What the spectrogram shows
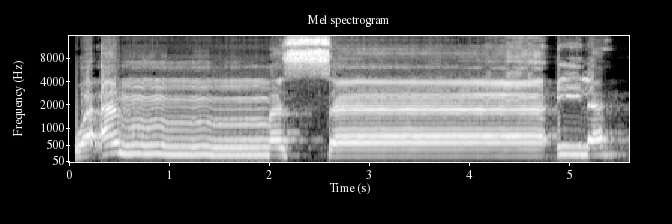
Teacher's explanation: সা চার আলিফ টেনে পড়তে হবে, কারণ মদর হরফের উপরে মোটা চিহ্ন বামে হামজা মধ্যে মুত্তাসিল চার আলিফ টানিয়া পড়িতে হয়।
